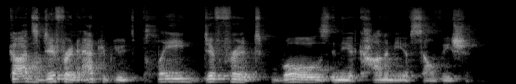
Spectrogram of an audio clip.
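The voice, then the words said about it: Southern Memphis accent. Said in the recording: “I am from Memphis, by the way. That's not an affectation. I realize my accent is all off”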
